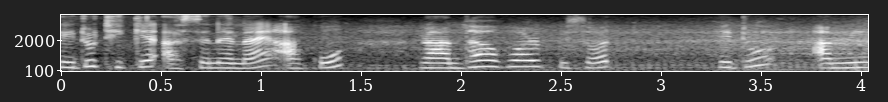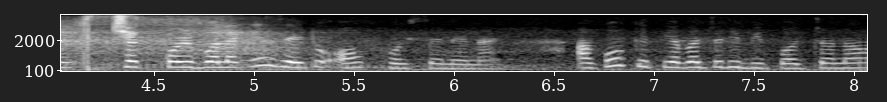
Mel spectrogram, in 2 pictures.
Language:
Assamese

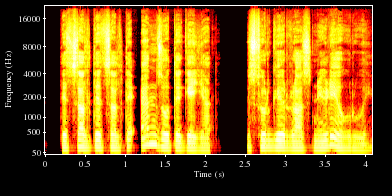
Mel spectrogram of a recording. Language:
Bhadrawahi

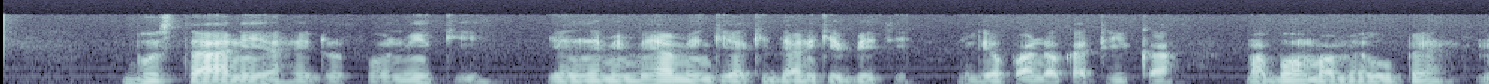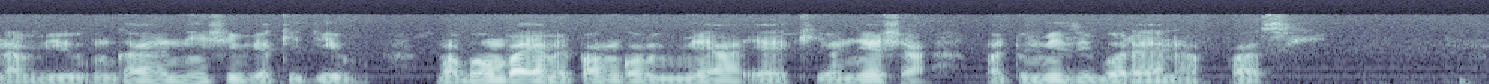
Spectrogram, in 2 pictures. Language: Swahili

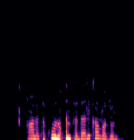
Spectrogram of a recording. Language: Arabic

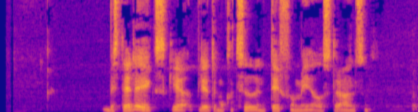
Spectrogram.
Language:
Danish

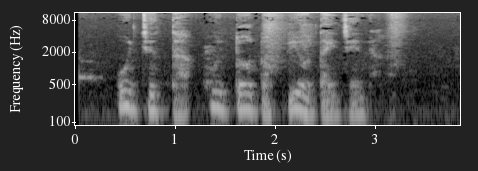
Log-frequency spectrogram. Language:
Nüpode Huitoto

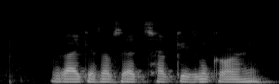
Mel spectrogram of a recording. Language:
Magahi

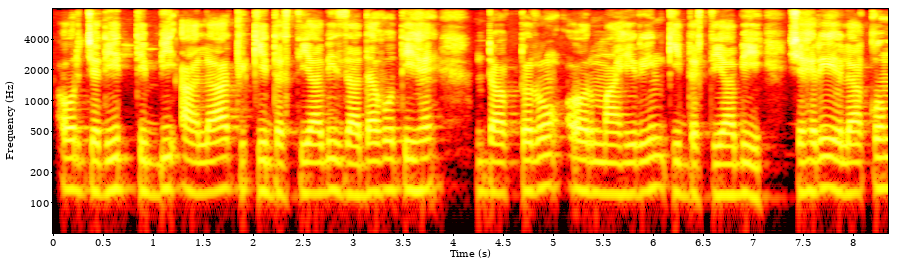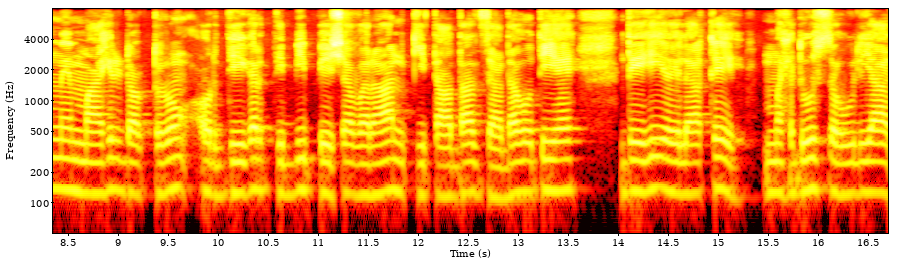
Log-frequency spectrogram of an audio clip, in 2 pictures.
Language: Urdu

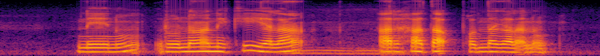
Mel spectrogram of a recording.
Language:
Telugu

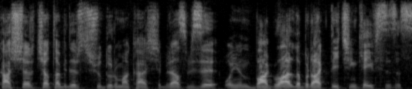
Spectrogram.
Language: Turkish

